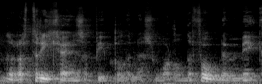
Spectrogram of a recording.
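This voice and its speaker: With noticeable background noise behind him, a man speaks at a moderate pace in a Scottish accent. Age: 70s. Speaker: castle custodian. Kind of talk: documentary interview answer.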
